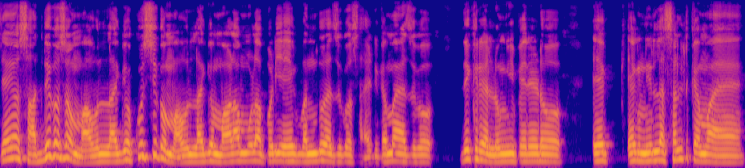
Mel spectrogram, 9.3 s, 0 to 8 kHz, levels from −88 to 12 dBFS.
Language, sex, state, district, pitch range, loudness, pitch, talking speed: Rajasthani, male, Rajasthan, Churu, 125-145 Hz, -13 LUFS, 135 Hz, 230 wpm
